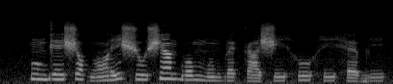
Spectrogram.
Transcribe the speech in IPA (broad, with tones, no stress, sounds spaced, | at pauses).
k ũ˦ ɡ e˦ ʃ ɔ˦˨ ɡ ɔ̃˨˦ ɾ i˦ ʃ u˧ ʃ ã˦ b o˧ m ũ˧ b ɛ˧ k a˨ ʃ i˧ h u˦ h i˧ h ɛ˨ b i˧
